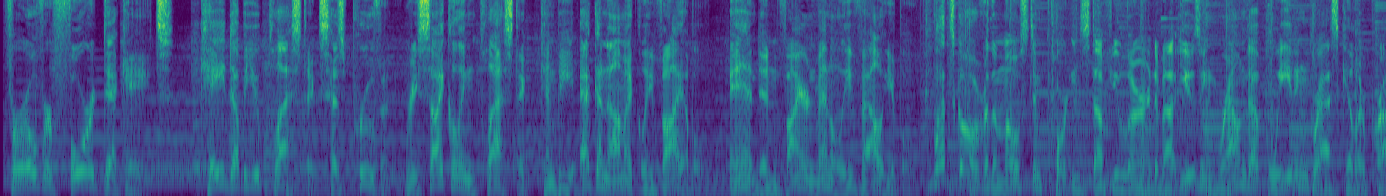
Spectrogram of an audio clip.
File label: narration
